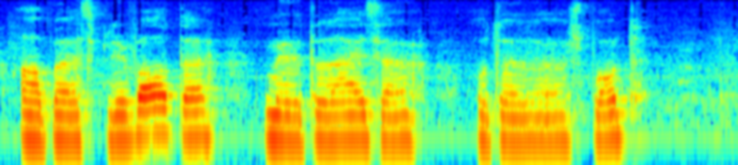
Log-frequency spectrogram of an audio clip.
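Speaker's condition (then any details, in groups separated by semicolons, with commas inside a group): Amyotrophic lateral sclerosis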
